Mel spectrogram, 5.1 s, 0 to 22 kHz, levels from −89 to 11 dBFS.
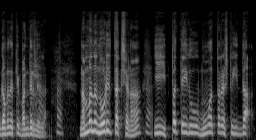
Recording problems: abrupt cut into speech; at the start

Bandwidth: 15.5 kHz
